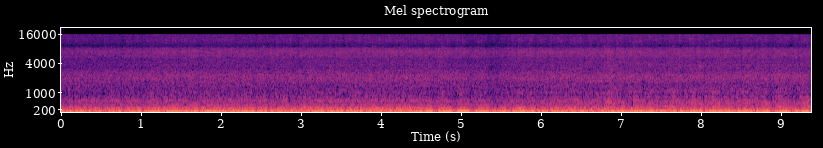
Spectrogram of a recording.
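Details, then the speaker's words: Pontiac Fiero 3.8L turbo at idle on its fourth MAF sensor, the earlier ones killed by a failed alternator: steady, even low hum with no misses or hunting, now holding idle fairly well; a normal idle. "It holds the idle more or less well. That's all we can hope for now."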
